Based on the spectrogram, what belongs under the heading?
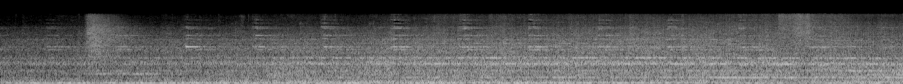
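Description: Diesel-electric locomotives hauling a double-stack container train pass close by. Their engines run with a steady low rumble and a few steady tones, and the sound grows louder over the first few seconds as the lead units come past.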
